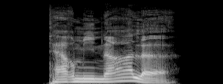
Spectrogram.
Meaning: inflection of terminal: 1. strong/mixed nominative/accusative feminine singular 2. strong nominative/accusative plural 3. weak nominative all-gender singular
- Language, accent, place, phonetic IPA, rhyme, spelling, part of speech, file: German, Germany, Berlin, [ˌtɛʁmiˈnaːlə], -aːlə, terminale, adjective, De-terminale.ogg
